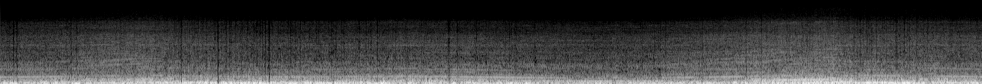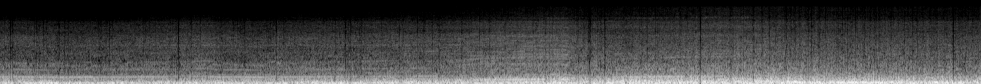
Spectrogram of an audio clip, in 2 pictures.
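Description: Triumph Sprint ST 955i's three-cylinder engine running on the move, with heavy wind rush on the microphone. The engine note sags about six seconds in and climbs again about two seconds later as the bike eases off and pulls away again.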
